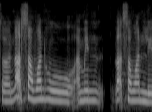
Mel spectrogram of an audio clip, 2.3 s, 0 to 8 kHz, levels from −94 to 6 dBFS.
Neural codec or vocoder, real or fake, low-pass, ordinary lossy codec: codec, 16 kHz, 4.8 kbps, FACodec; fake; 7.2 kHz; none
